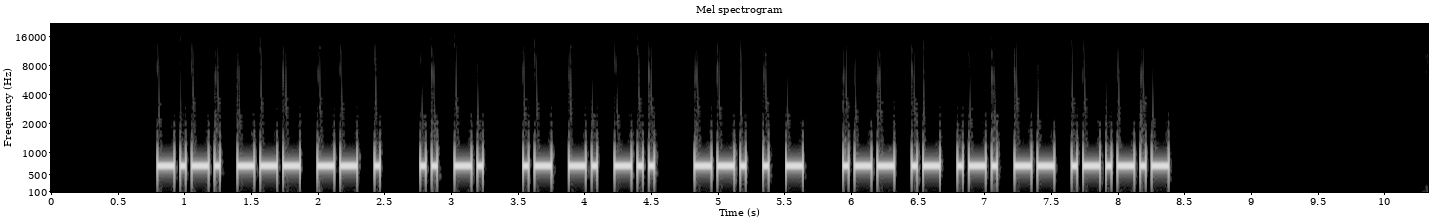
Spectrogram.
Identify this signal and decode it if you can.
Morse code, heard as a keyed tone, about 27 wpm, 700 Hz. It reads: COME IN AND GET WARM.
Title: Sentences from Top 1000 Words - Review Part 2 - 28wpm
